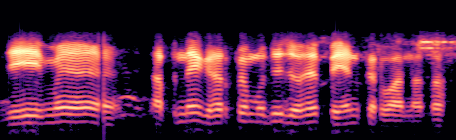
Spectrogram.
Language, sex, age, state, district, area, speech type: Urdu, male, 45-60, Uttar Pradesh, Gautam Buddha Nagar, rural, conversation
